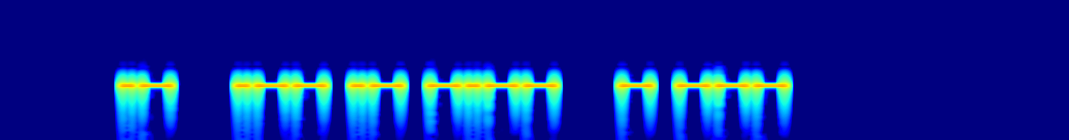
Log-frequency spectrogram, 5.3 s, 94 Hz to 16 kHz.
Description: Morse code, heard as a keyed tone, about 32 wpm, 700 Hz. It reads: A WAY TO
